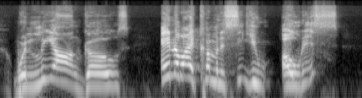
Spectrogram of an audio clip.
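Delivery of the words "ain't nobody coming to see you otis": high, scornful, dismissive, disdainful jeering tone. Quoting Leon's line to Otis while telling a true story about him, imitating Leon's disdain. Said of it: "he's got that disdain in his voice".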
